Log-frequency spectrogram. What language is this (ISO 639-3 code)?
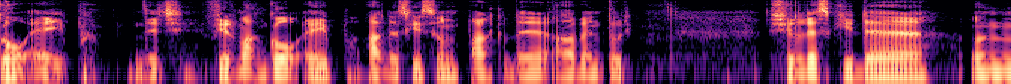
ron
